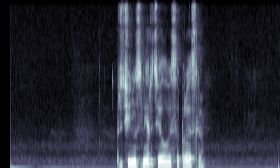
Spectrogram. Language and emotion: Russian, neutral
